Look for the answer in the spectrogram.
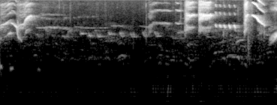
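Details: Orange-headed thrush singing in the 'teler' style, played to lure other thrushes into song: thin high whistles and downward sweeps, soft at first, then loud rapid clusters of sharp notes near the end.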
